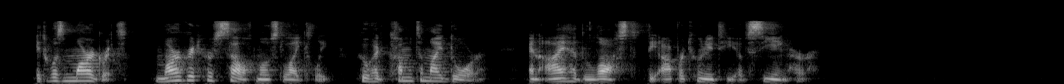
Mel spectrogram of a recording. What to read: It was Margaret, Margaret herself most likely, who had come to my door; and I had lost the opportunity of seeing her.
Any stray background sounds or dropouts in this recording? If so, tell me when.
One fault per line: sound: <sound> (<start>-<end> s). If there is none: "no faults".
no faults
